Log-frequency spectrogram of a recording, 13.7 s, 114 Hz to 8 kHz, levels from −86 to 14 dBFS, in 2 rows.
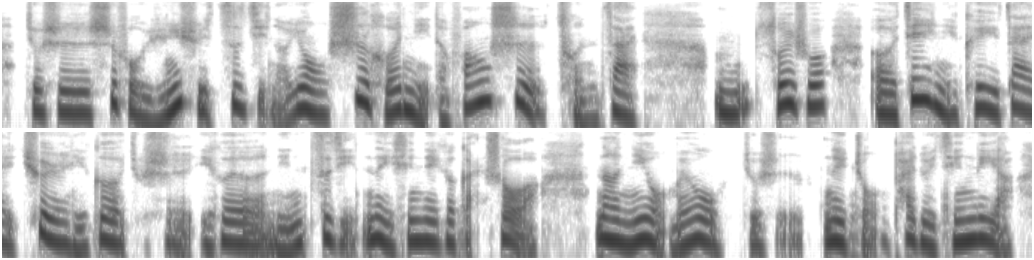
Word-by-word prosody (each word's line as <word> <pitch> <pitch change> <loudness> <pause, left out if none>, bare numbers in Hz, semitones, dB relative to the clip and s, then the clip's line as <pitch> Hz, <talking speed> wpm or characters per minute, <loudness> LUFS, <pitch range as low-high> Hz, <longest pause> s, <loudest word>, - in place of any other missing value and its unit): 就 210 - -1
是 195 0 0
是 230 +9 -1
否 235 -9 -2
允 160 +10 +4
许 225 -6 -2
自 240 +4 -2
己 215 - -7
呢， - - -7
用 205 -4 +3
适 285 - +2
合 205 -4 0
你 205 -6 +2
的 150 - -8
方 255 - +2
式 250 -8 0
存 150 -4 -7
在。 185 -4 -1 0.5
嗯， 200 +1 +1
所 250 +1 +3
以 - - +6
说， 245 0 +1 0.3
呃， 190 -3 +2
建 300 +10 +5
议 - - +3
你 185 -4 +1
可 230 - -2
以 215 -3 +2
再 200 -3 -2
确 255 - +1
认 190 -5 +2
一 155 - -2
个 195 0 +1
就 - - -18
是 190 -4 -8
一 175 -3 -6
个 195 -2 +1
您 165 +1 0
自 225 - -1
己 190 - -7
内 220 -3 +3
心 205 +4 +1
的 205 - +3
一 - - +1
个 195 - -2
感 210 - -8
受 - - -1
啊。 - - -4 0.3
那 225 -4 +5
你 190 +1 +4
有 210 -2 +4
没 170 +3 0
有 200 -5 +2
就 - - -7
是 210 +4 -12
那 205 -1 +4
种 200 +3 -8
派 225 - -3
对 190 -4 0
经 200 +5 +3
历 215 -3 +3
啊， 155 - -4
200 Hz, 270 characters per minute, -22 LUFS, 185-225 Hz, 0.5 s, 以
